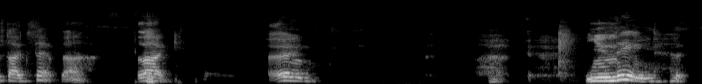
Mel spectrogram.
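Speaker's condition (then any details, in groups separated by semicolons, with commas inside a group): Cerebral palsy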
